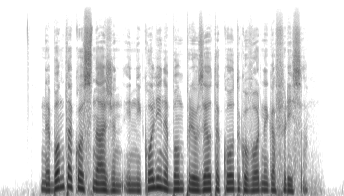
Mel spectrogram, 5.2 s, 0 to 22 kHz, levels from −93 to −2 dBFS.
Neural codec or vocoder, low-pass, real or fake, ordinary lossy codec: none; 19.8 kHz; real; none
